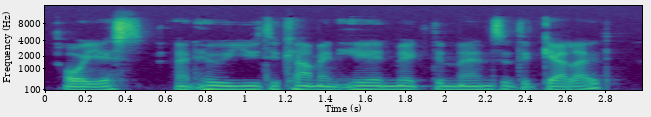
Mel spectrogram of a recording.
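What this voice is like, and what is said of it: Weak South African accent. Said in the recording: “I decided to give him a South African accent. Not a very good one, but still.”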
